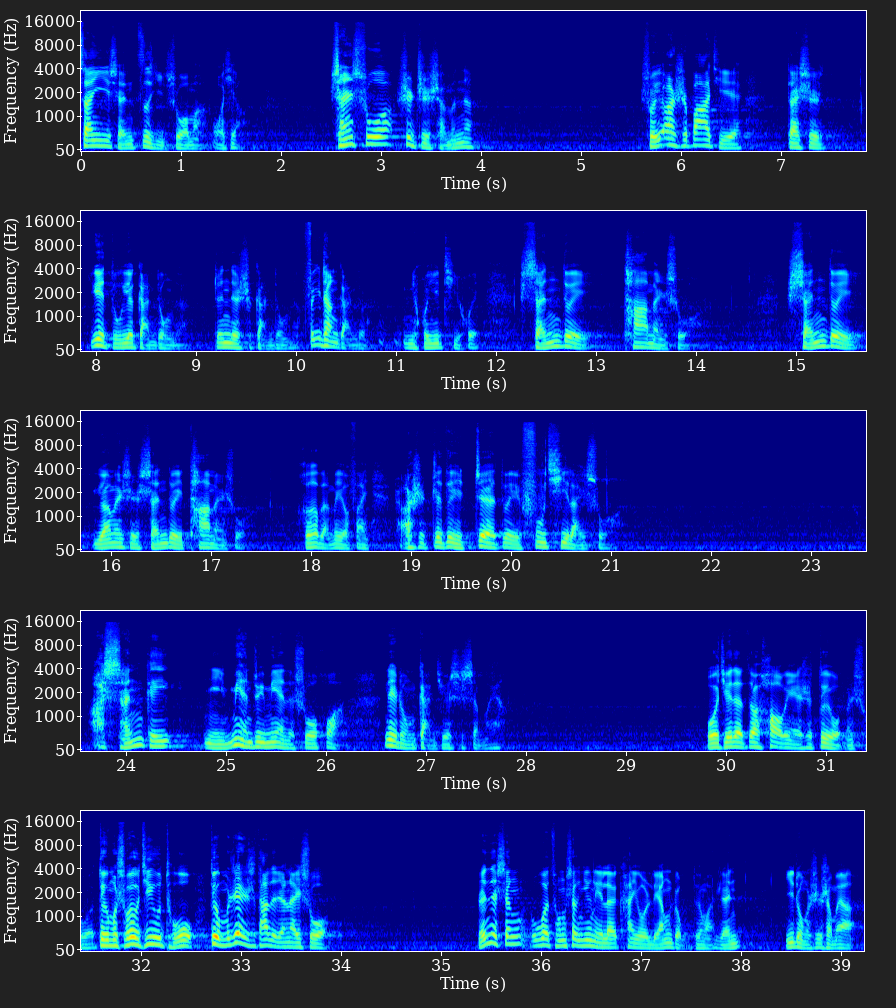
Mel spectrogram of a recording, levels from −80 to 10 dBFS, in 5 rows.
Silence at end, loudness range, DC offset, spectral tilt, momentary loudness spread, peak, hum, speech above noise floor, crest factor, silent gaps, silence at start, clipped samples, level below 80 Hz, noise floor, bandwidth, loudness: 0.1 s; 9 LU; under 0.1%; -5.5 dB/octave; 16 LU; -10 dBFS; none; 31 dB; 24 dB; none; 0 s; under 0.1%; -70 dBFS; -64 dBFS; 15.5 kHz; -33 LUFS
